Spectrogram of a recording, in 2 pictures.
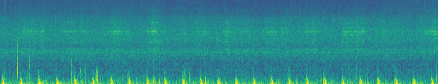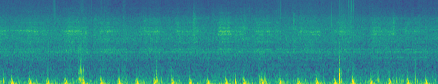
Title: Second heartbeat recording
